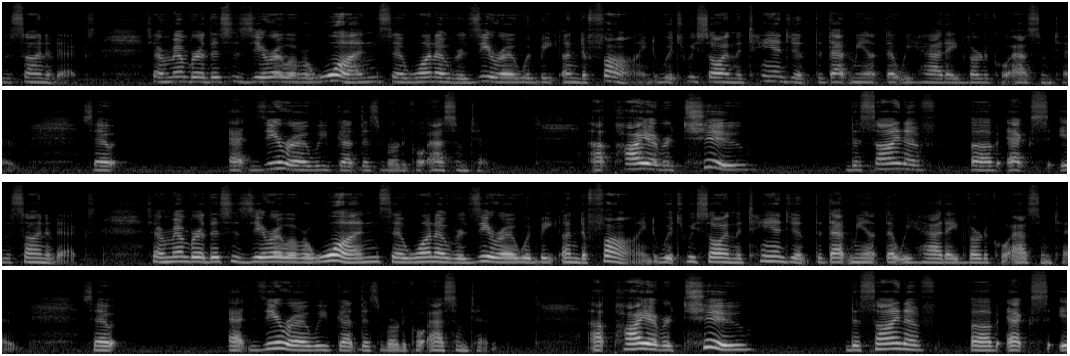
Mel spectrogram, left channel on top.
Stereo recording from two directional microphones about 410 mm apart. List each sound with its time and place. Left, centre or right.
0.0 s speech: centre
12.9 s speech: centre
19.1 s speech: centre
